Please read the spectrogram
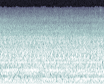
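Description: Engine of an open roll-bar utility vehicle running steadily, heard from the seat, with a low rumble and a constant hum.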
